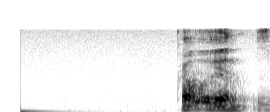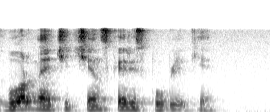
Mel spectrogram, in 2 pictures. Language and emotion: Russian, neutral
